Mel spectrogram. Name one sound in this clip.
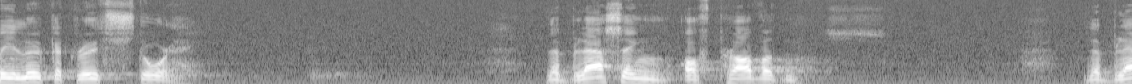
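A man speaks with emphasis through a microphone, in bursts with pauses.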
